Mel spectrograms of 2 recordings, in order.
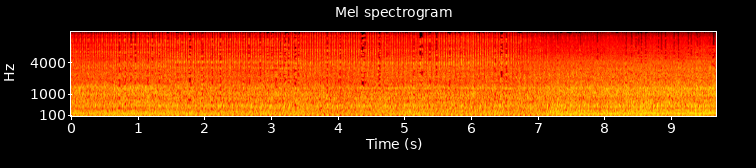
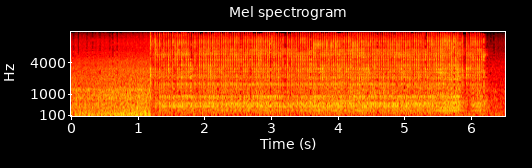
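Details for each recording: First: Lawn mower with rotted frame, primed, running after air filter removed: single-cylinder engine runs with an uneven stumbling beat and loose clattery tone, rough running. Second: Small engine: catches after a second and runs at a loud, even, busy clatter for five seconds before cutting off; normal running.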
